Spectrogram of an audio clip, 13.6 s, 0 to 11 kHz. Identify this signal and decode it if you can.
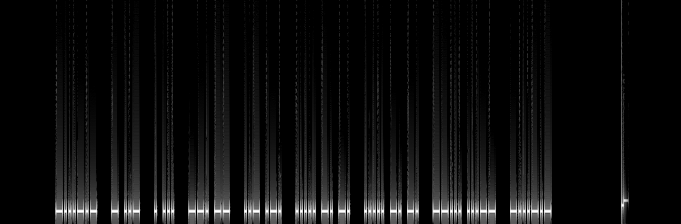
Morse code, heard as a keyed tone, about 25 wpm, 650 Hz. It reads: <BK> TU ES GM UR 5NN 5NN 73 <BK>
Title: SOTA QSO Practice 28wpm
